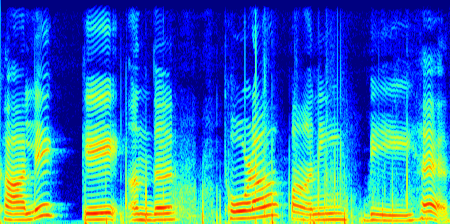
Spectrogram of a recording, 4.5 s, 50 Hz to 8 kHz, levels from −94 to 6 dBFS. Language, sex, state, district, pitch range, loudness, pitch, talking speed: Hindi, male, Punjab, Fazilka, 210-255 Hz, -14 LUFS, 220 Hz, 95 wpm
